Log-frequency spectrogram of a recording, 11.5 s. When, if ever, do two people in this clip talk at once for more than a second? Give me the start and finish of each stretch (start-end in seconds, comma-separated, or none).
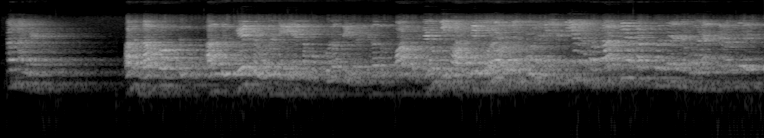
6.3-7.6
